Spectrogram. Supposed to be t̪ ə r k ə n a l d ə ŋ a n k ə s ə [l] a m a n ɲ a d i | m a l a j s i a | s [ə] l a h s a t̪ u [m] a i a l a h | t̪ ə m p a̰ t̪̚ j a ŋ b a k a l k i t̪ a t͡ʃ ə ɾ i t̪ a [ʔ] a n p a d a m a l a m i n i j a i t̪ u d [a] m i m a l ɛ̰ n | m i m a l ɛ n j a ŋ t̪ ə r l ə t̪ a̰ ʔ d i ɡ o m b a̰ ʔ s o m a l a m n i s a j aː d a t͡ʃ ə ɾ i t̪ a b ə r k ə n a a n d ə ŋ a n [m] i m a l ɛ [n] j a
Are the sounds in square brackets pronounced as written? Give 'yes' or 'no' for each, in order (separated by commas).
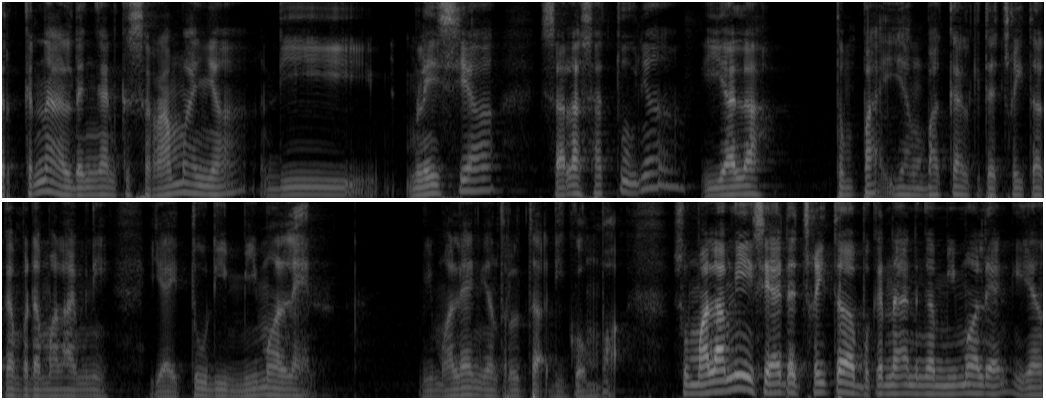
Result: no, no, no, no, no, yes, yes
